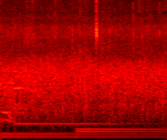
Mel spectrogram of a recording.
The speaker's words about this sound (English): Give the Lord a better hand clap, far better hand clap.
